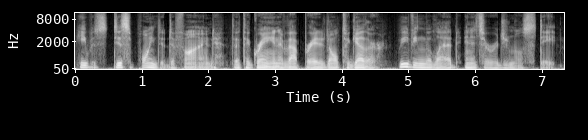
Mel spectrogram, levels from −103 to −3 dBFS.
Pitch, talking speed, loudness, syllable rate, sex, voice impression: 95 Hz, 140 wpm, -18 LUFS, 4.7 syllables/s, male, very masculine, very adult-like, very middle-aged, thick, slightly tensed, slightly powerful, slightly bright, slightly hard, slightly muffled, cool, very intellectual, refreshing, sincere, very calm, slightly mature, friendly, reassuring, slightly unique, elegant, slightly wild, lively, very kind, very modest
